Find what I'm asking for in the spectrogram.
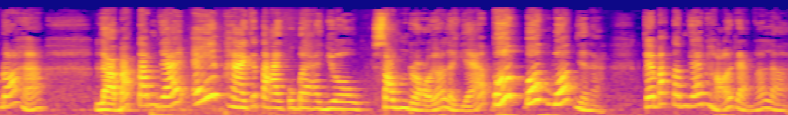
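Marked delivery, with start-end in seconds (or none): none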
